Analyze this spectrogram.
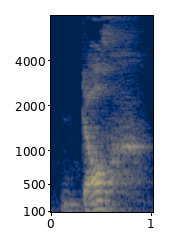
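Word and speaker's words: doch: мові це одне слово дох дох знову ж таки це ха Але читається банально як ха І це буде так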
